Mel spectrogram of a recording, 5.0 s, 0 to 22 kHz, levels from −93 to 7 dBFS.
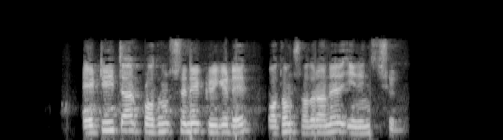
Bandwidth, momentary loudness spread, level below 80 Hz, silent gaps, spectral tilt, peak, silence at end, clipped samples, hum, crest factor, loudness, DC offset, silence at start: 8.2 kHz; 8 LU; -52 dBFS; none; -3.5 dB/octave; 0 dBFS; 1 s; under 0.1%; none; 18 dB; -15 LUFS; under 0.1%; 0.85 s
